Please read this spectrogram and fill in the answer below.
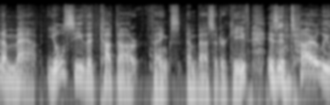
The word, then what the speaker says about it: Qatar: Well, Murray, the way to pronounce it in classical Arabic is Qatar, but not many of us speak classical Arabic. So if you put the emphasis on the first syllable, whether it's Qatar or Qatar or Qatar, you can't go very wrong. If you put the emphasis on the second syllable, you're marked immediately for a stranger.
